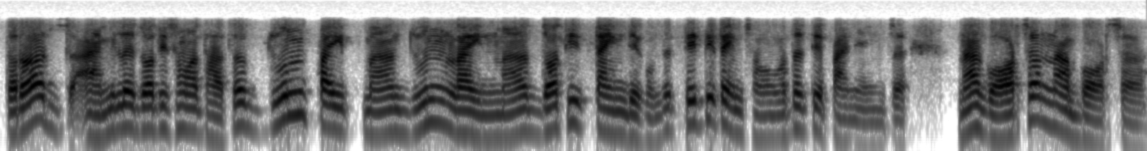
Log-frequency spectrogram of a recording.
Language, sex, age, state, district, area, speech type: Nepali, male, 18-30, West Bengal, Kalimpong, rural, conversation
